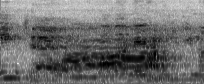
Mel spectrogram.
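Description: A zebu cow mooing: one long, drawn-out call.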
